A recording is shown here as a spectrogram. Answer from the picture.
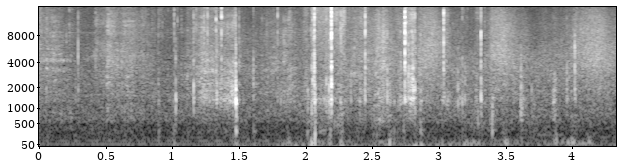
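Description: Footsteps through dry brush, mixed with camera handling: irregular crunches and knocks that start about a second in.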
